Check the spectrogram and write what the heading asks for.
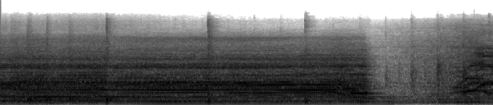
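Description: Distorted electric guitars of a metal band ringing out a sustained, droning chord through amplifiers, cutting off suddenly about three-quarters of the way through, leaving a brief lull at the end of the song.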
